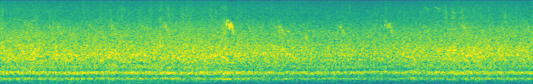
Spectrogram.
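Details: Springtime honeybee colony at its hive, bees busily coming and going: a constant low buzzing drone of many wings, with a couple of faint bird chirps over the hum.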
